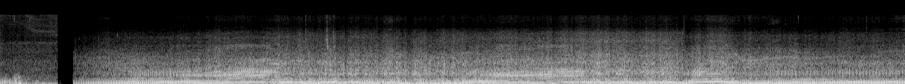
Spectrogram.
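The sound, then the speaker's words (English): A Suzuki motorcycle with a quickshifter accelerates hard, its engine note climbing repeatedly in pitch and dropping sharply at a few quick gear changes, loud and continuous throughout. “I'm just riding away on this Suzuki”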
